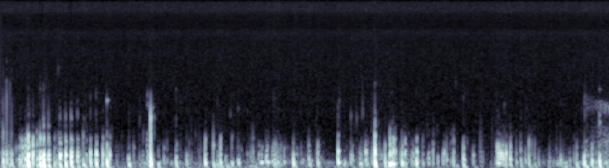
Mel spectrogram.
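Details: Person on a diet, very hungry, with an empty stomach: continuous low gurgling and rumbling, typical hunger growling, a normal bowel sound (borborygmi).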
